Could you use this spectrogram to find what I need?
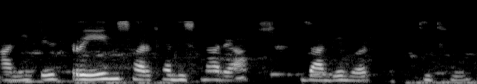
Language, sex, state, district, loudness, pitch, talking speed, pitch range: Marathi, female, Maharashtra, Solapur, -19 LUFS, 205 Hz, 90 wpm, 180-220 Hz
